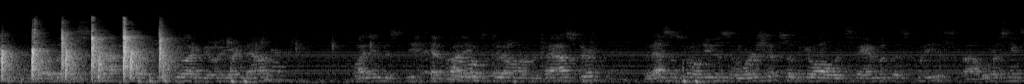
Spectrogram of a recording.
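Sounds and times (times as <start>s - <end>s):
audience hand clapping: 0.0s - 2.5s
speech: 5.8s - 10.2s.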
